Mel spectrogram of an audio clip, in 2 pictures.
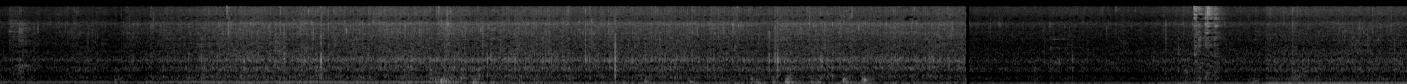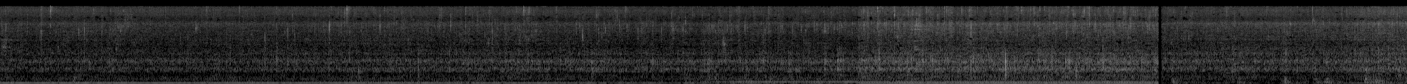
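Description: Chopped leeks frying in oil in a non-stick pan: a steady sizzle with stirring, which carries on after soy sauce is spooned in. A brief loud sharp sound stands out about twelve seconds in.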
